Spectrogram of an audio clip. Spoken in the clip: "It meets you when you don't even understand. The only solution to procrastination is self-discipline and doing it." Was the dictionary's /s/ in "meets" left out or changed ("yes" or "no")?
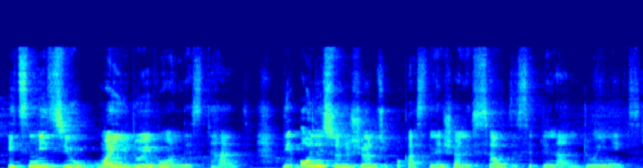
no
